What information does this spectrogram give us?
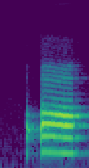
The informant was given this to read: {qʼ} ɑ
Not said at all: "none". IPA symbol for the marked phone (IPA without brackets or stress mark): ʔ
